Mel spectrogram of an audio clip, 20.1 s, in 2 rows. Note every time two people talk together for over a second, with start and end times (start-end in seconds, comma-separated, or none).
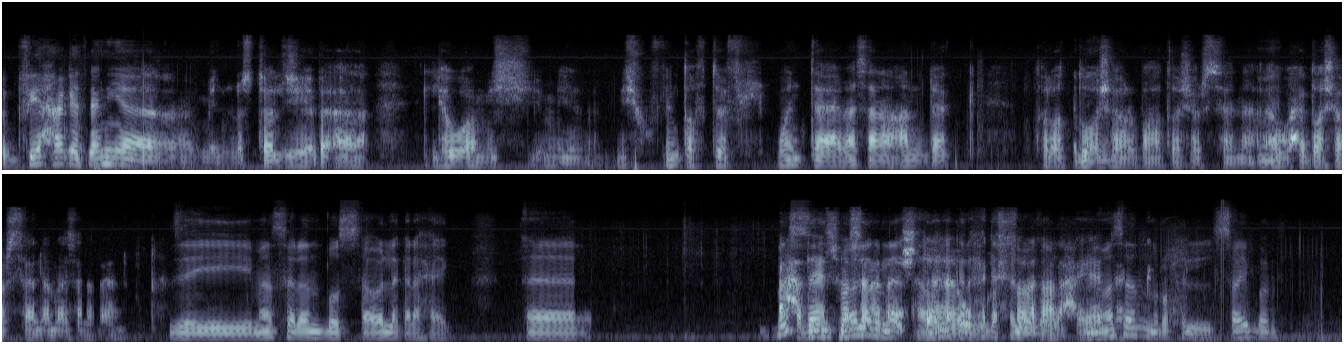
15.9-18.5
